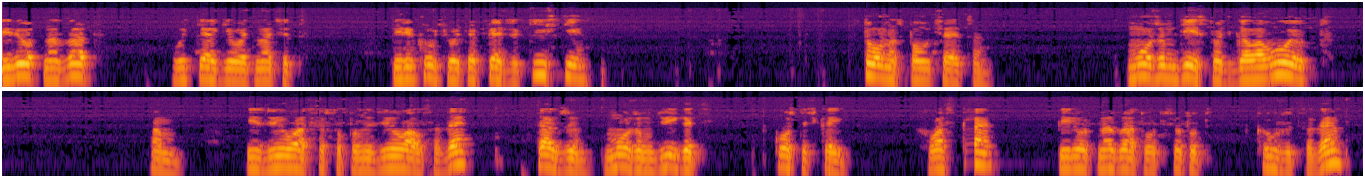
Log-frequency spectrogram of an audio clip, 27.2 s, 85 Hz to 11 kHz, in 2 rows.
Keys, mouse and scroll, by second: 0.2-2.9 middle drag, 4.4-5.6 middle drag, 5.9 r, 7.3 middle click, 8.3 middle click, 11.3 click, 12.8 g, 17.2 middle click, 18.4 middle click, 19.4 middle click, 21.9 g.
